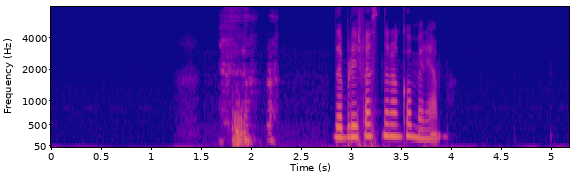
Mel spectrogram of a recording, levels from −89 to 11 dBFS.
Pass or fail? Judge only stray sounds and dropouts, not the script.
fail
